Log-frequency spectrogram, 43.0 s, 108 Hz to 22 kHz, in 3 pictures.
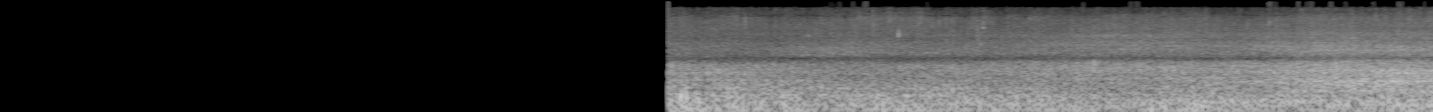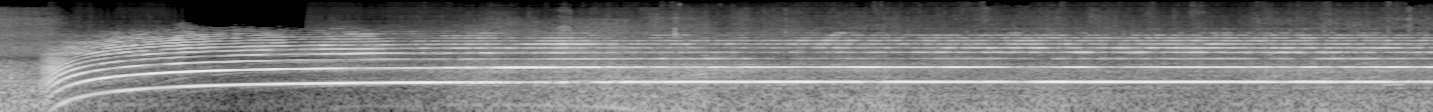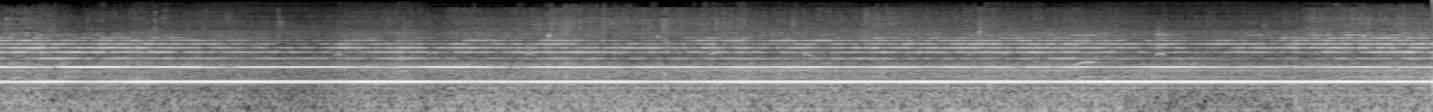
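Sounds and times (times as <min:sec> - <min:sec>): wind on microphone: 0:06.7 - 0:42.9
warning siren winding up: 0:14.7 - 0:42.9.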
